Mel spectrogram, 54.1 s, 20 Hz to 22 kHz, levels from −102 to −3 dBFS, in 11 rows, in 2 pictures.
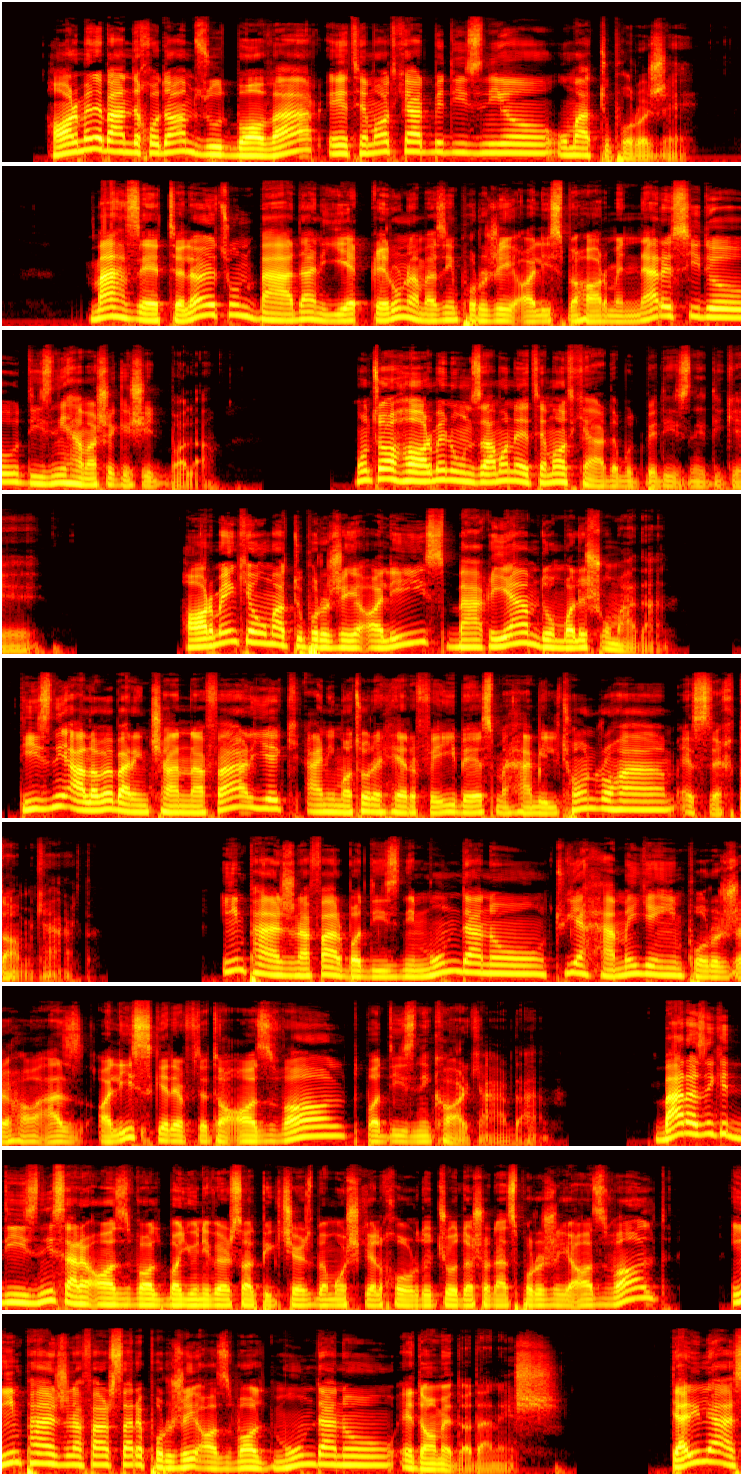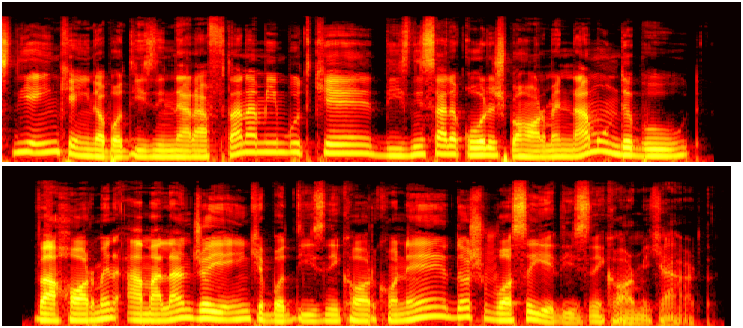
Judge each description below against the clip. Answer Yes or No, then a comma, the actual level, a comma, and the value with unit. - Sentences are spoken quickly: Yes, fast, 165 wpm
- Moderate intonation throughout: No, wide, 8.7 semitones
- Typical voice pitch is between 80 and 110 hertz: No, low, 130 Hz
